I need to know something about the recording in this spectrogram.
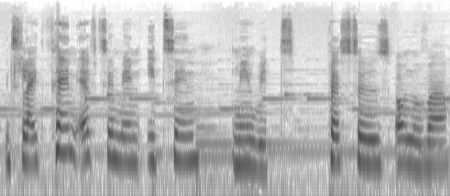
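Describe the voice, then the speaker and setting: A woman's voice: on the high side, steady tone, measured pace. A woman with a Nigerian accent, reading accounts aloud and responding to them informally. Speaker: volunteer reader reacting to written accounts. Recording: music bed under the voice. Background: music.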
